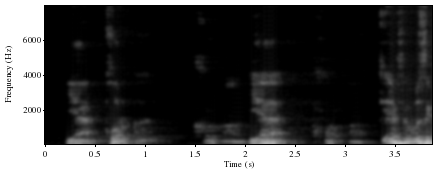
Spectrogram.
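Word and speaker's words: Qur'an: This is the same word used in Quran. Quran. We don't say Quran. We say Quran. It's deeper. Yeah, Quran. Quran. Yeah. Quran.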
